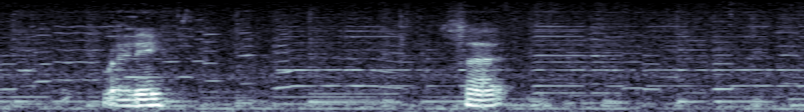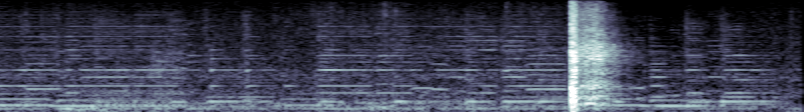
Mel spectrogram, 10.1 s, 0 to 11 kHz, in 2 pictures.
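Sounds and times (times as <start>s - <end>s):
background music: 0.0s - 10.0s
air rifle shot: 8.6s - 9.1s.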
